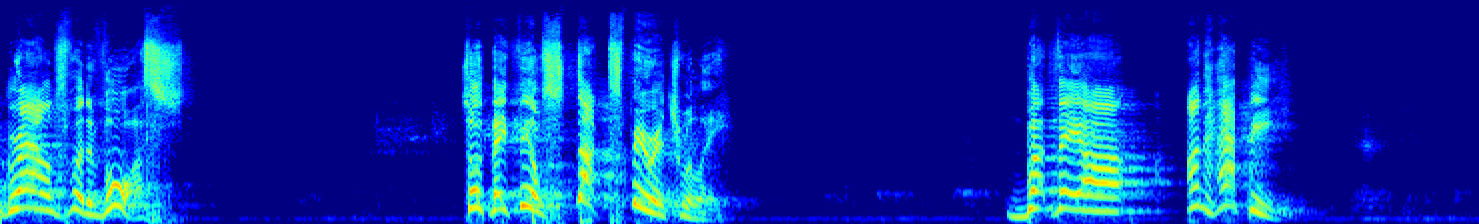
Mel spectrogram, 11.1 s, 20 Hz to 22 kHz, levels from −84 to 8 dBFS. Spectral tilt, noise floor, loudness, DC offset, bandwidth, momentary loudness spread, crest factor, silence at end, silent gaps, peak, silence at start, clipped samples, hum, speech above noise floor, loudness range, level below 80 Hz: -2 dB/octave; -81 dBFS; -25 LUFS; under 0.1%; 19 kHz; 14 LU; 20 dB; 1.5 s; none; -8 dBFS; 0 s; under 0.1%; none; 55 dB; 4 LU; -64 dBFS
